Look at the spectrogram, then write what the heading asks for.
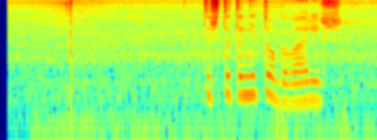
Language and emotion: Russian, angry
